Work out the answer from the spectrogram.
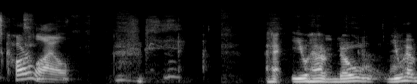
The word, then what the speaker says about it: Carlisle: all I could ask Carlie his name is Carlisle you have no you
